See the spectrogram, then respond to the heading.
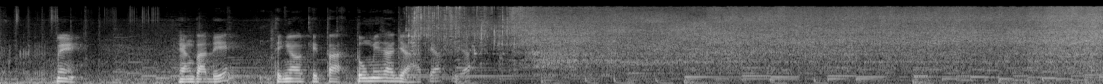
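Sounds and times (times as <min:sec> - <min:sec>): greens sizzling in a wok: 0:04.1 - 0:11.0.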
